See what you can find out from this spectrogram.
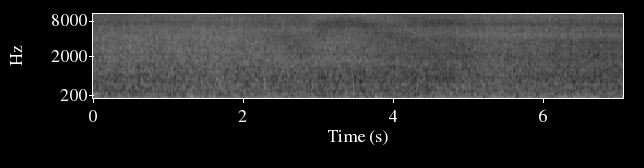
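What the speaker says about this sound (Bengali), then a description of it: "এখন আমি চালটি ভালো করে ভেজে ফেলবো।" Rice frying in a pan with garam masala for hilsa pulao makes a steady, soft sizzling hiss that carries on evenly throughout, with no talking.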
